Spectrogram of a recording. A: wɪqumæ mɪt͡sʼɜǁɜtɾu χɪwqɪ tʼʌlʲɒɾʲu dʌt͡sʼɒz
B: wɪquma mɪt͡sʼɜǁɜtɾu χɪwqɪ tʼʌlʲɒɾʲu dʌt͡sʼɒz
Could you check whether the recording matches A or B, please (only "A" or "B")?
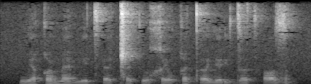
A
